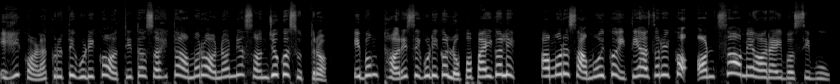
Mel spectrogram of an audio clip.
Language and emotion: Odia, fearful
